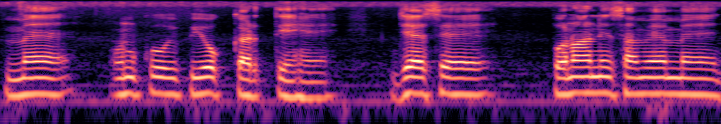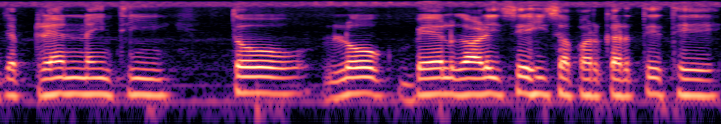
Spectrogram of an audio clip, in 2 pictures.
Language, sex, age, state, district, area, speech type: Hindi, male, 45-60, Madhya Pradesh, Hoshangabad, urban, spontaneous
